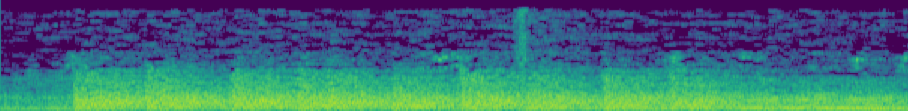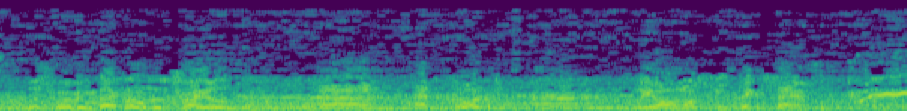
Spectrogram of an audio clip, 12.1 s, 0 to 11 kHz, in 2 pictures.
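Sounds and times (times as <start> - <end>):
loud continuous roar of a cattle stampede: 0.0 - 12.0
repeated gunshots during a cattle stampede on a western trail: 0.4 - 8.0
speech: 6.5 - 9.6, 10.3 - 11.6.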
